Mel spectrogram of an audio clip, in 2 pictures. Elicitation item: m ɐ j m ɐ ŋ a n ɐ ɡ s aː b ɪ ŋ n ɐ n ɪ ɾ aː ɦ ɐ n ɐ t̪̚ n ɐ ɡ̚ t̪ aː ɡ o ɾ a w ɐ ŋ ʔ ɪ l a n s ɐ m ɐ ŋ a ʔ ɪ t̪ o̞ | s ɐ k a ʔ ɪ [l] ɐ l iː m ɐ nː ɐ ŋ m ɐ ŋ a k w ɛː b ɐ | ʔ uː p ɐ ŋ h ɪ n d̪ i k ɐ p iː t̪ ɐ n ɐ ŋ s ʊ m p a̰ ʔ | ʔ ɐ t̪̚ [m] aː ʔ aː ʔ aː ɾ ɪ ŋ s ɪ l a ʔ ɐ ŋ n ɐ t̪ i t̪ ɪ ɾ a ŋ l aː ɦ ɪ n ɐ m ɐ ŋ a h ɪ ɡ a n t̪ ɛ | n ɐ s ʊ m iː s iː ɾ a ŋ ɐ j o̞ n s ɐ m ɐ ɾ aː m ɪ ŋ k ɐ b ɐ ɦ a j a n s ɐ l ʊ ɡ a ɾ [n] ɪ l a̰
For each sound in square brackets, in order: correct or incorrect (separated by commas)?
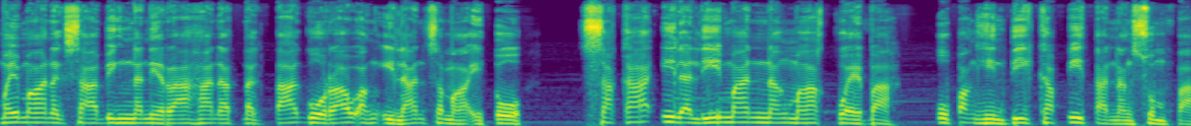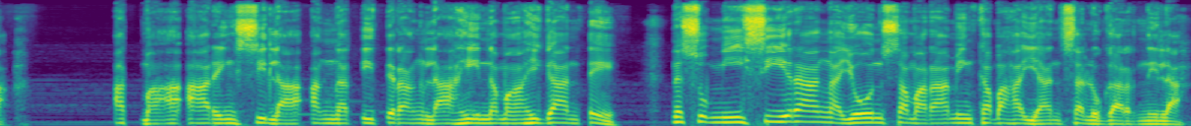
correct, correct, correct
